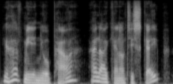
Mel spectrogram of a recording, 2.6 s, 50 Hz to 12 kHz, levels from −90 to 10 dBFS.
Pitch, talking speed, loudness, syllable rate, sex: 135 Hz, 230 wpm, -18 LUFS, 5.9 syllables/s, male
